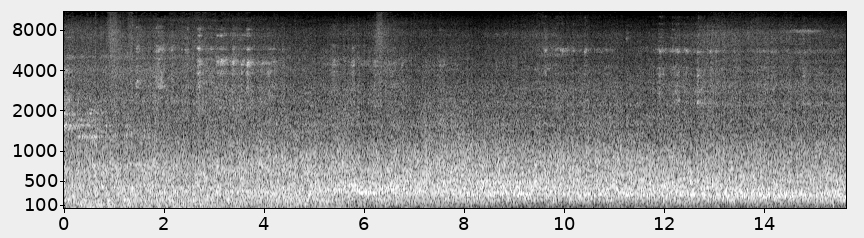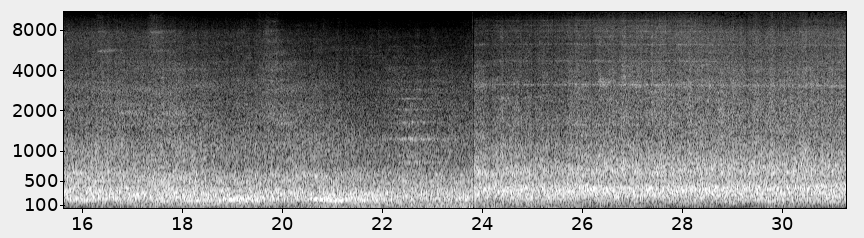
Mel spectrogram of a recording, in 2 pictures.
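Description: SEPTA subway trains running through an underground station: a steady loud rumble of cars and wheels on the rails, with faint high squealing tones in the first half.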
